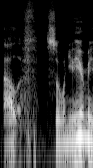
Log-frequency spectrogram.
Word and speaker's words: aleph: the first letter of the hebrew alphabet is pronounced alef so when you hear me say aleph one that's that's where that's coming from and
